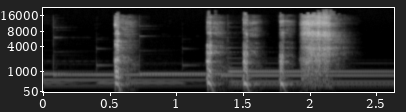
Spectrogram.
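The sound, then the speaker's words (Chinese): A woman sitting on a chair by the roadside coughs four times in short, sharp bursts, followed by a longer, breathier cough, over a steady low tonal hum with no talking. “一位女士坐在路旁的椅子上，咳嗽了几声。”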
